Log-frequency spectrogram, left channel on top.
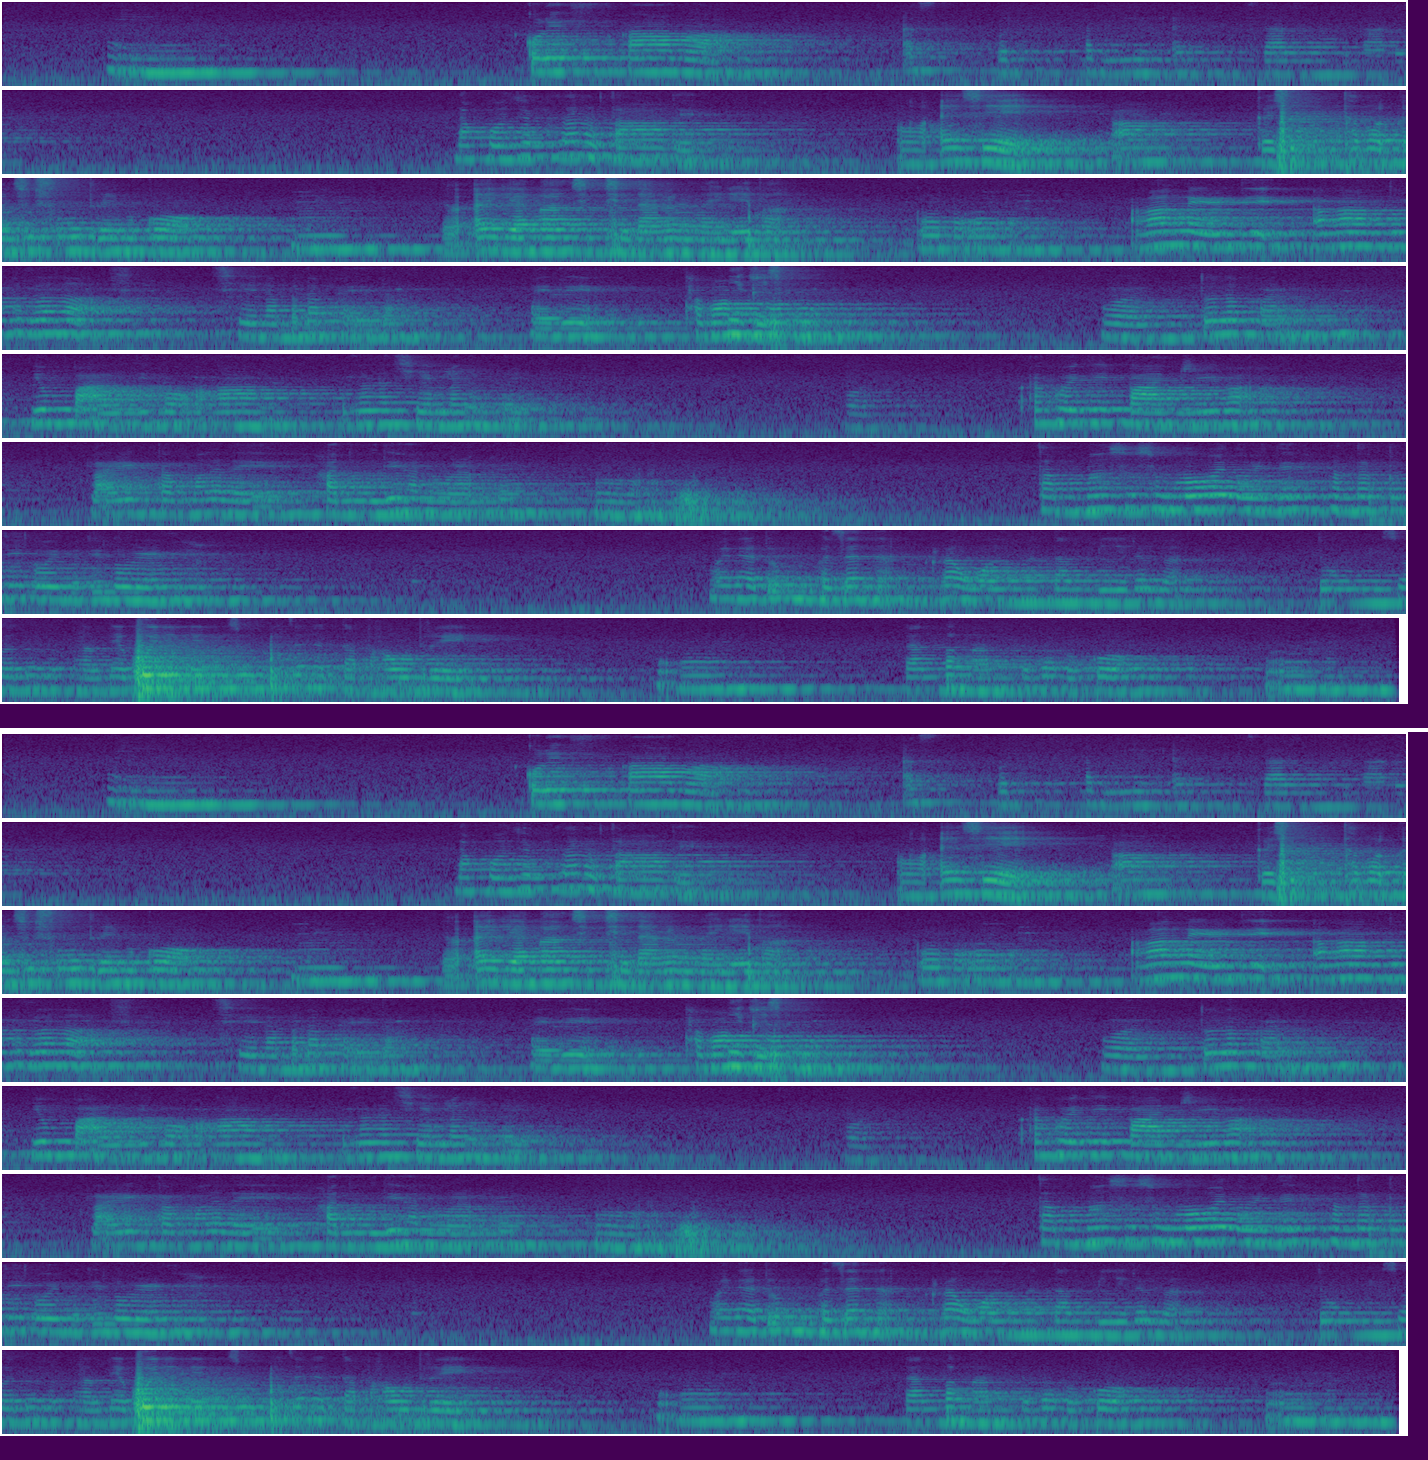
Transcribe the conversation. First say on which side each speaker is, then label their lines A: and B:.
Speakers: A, on the left; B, on the right.
A: ꯎꯝ ꯀꯁ ꯀꯥꯕ꯭ꯔ
B: ꯑꯁꯣ ꯊꯥꯕꯤꯌꯦ ꯑꯩ ꯏꯆꯥꯁꯤꯡꯁꯤ ꯂꯅ
A: ꯅꯥꯀꯣꯟꯁꯦ ꯐꯖꯅ ꯇꯥꯗꯦ
B: ꯑꯣ ꯑꯩꯁꯦ
A: ꯑꯥ
B: ꯀꯩꯁꯨ ꯊꯕꯛ ꯀꯩꯁꯨ ꯁꯨꯗ꯭ꯔꯦꯕꯀꯣ
A: ꯎꯝ
B: ꯑ ꯑꯩꯒꯤ ꯑꯉꯥꯡꯁꯤꯡꯁꯤꯦꯟꯅꯅꯥꯔꯒ ꯂꯩꯌꯦꯕ
A: ꯑꯣ ꯑꯣ ꯑꯣ ꯑꯉꯥꯡ ꯂꯩꯔꯗꯤ ꯑꯉꯥꯡꯗꯣ ꯐꯖꯅ ꯁꯤꯦꯅꯕꯅ ꯐꯩꯗꯣ ꯍꯥꯏꯗꯤ ꯊꯕꯛꯁꯨ
B: ꯏ ꯀꯦ
A: ꯑꯃꯨꯛ ꯍꯣꯏ ꯗꯣꯅ ꯐꯥꯔ ꯌꯨꯝ ꯄꯥꯜꯂꯗꯤꯀꯣ ꯑꯉꯥꯡ ꯐꯖꯅ ꯁꯦꯝꯕꯅ ꯐꯩ
B: ꯍꯣꯏ
A: ꯑꯩꯈꯣꯏꯗꯤ ꯄꯥꯟꯗ꯭ꯔꯤꯕ ꯂꯥꯏꯔꯤꯛ ꯇꯝꯃꯒ ꯂꯩꯑꯦ ꯍꯅꯨꯗꯤ ꯍꯅꯨꯔꯛꯈ꯭ꯔꯦ
B: ꯑꯣ
A: ꯇꯝꯕꯁꯨ ꯁꯨꯡꯂꯣꯏ ꯂꯣꯏꯗꯦ ꯍꯟꯗꯛꯄꯨꯗꯤ ꯂꯣꯏꯕꯨꯗꯤ ꯂꯣꯏꯔꯅꯤ
B: ꯑꯣ ꯃꯣꯏꯅ ꯑꯗꯨꯝ ꯐꯖꯅ ꯈꯔ ꯋꯥꯡꯅ ꯇꯝꯕꯤꯔꯒ ꯇꯨꯡꯒꯤꯁꯨ ꯑꯗꯨꯅ ꯐꯕꯅꯦ ꯑꯩꯈꯣꯏꯗꯤ ꯂꯥꯏꯔꯤꯛꯁꯨ ꯐꯖꯅ ꯇꯝꯍꯧꯗ꯭ꯔꯦ
A: ꯎꯝ
B: ꯇꯝꯕ ꯉꯝꯗꯕꯒꯀꯣ
A: ꯎꯝ ꯎꯝ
